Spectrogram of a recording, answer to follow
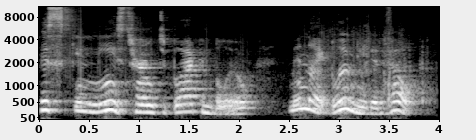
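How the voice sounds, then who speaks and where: A woman reading a children's picture book aloud in an expressive, storytelling way. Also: fairly high pitch, measured pace, creaky. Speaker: church reader. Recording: echoey room, mic far off.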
